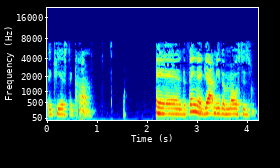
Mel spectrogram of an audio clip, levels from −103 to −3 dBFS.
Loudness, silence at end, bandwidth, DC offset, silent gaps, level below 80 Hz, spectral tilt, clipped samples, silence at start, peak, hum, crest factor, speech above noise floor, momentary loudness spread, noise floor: -25 LUFS; 0.1 s; 7.4 kHz; under 0.1%; none; -62 dBFS; -6 dB/octave; under 0.1%; 0 s; -8 dBFS; none; 20 dB; 61 dB; 13 LU; -86 dBFS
